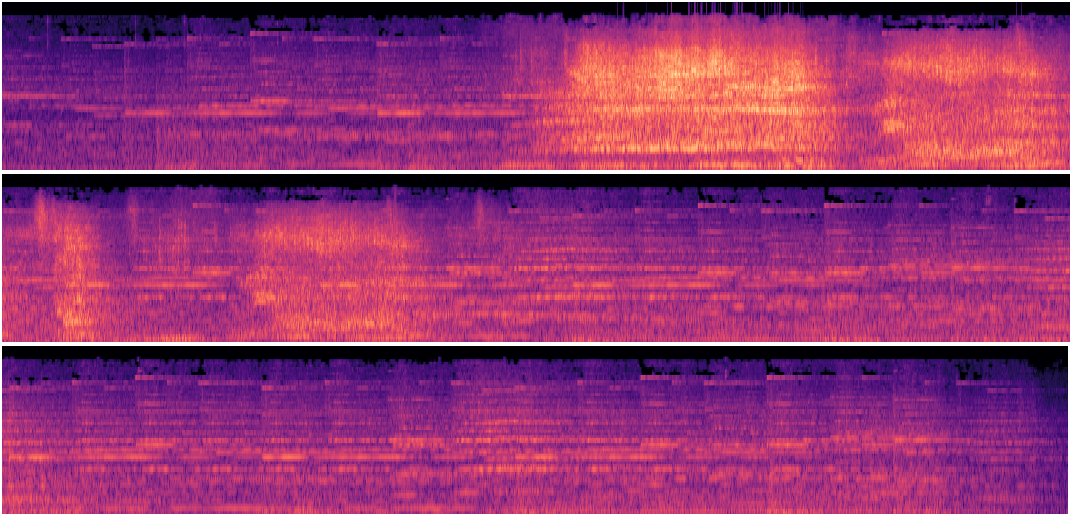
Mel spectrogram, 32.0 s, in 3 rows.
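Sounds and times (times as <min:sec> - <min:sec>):
humming musical backdrop: 0:00.0 - 0:32.0
phantom white tiger roaring: 0:04.9 - 0:16.4.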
